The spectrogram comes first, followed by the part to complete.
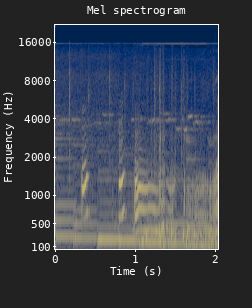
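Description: Light background music for a children's cartoon, with a few short, rising yips from a cartoon dog over it.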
